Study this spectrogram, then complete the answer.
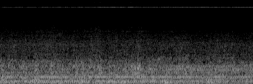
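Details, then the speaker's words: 2014 front-loading washing machine after repair of foreign noise (something catching the drum, not the heater), reassembled and tested: smooth steady low hum, no knocks, scraping or rattles, no leaks found; repair complete. "собрал поставил на проверку посторонних шумов не обнаружено четырнадцатый год выпуска протечки не обнаружены значит всё вышло"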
